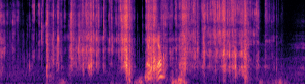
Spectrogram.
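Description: Packaging crinkling and tearing by hand in irregular bursts as a wrapped item is opened.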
